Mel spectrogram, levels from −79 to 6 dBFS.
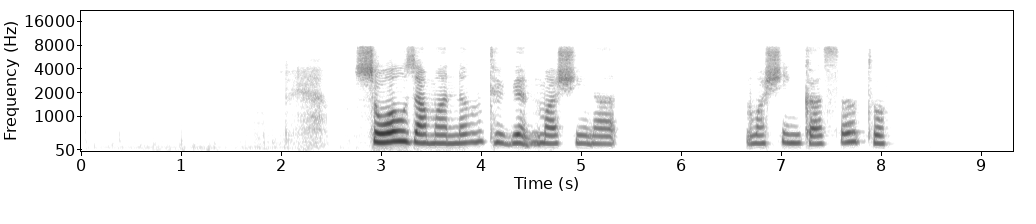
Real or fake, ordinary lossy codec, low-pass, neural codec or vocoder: fake; none; none; codec, 16 kHz, 0.5 kbps, X-Codec, WavLM features, trained on Multilingual LibriSpeech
